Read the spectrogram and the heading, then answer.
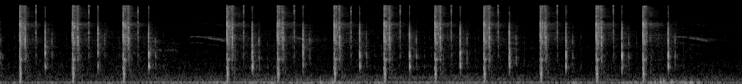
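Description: Sharp shots from an HPA-powered gun during target shooting practice: a steady series of many crisp, loud cracks at a fairly even rhythm, with no talk between them.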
